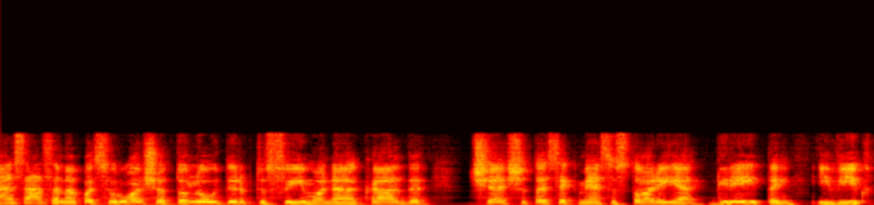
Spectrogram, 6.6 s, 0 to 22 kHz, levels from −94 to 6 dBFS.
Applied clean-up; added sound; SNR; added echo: neural mask model DeepFilterNet 3.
